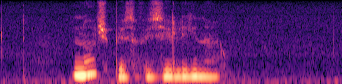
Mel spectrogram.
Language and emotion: Russian, sad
